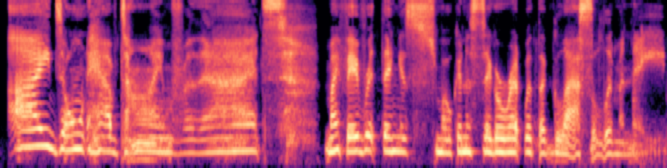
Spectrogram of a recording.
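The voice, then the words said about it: Character voice of Doreen. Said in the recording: “Question for Doreen and Mavis... I don't even know if I can do this voice after doing Rocco yesterday.”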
